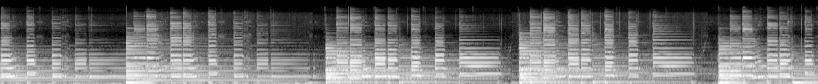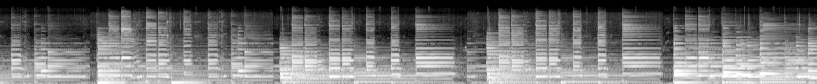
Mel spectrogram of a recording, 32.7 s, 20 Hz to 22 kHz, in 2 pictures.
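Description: A guitar music track played through Beyerdynamic DT 770 Pro 80-ohm closed-back headphones and picked up by a microphone pressed hard against the earcup, with low bass notes under plucked guitar in phrases that start again about every four seconds. It is a demonstration of how these headphones reproduce sound, which the owner calls unnatural and says distorts on bass.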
